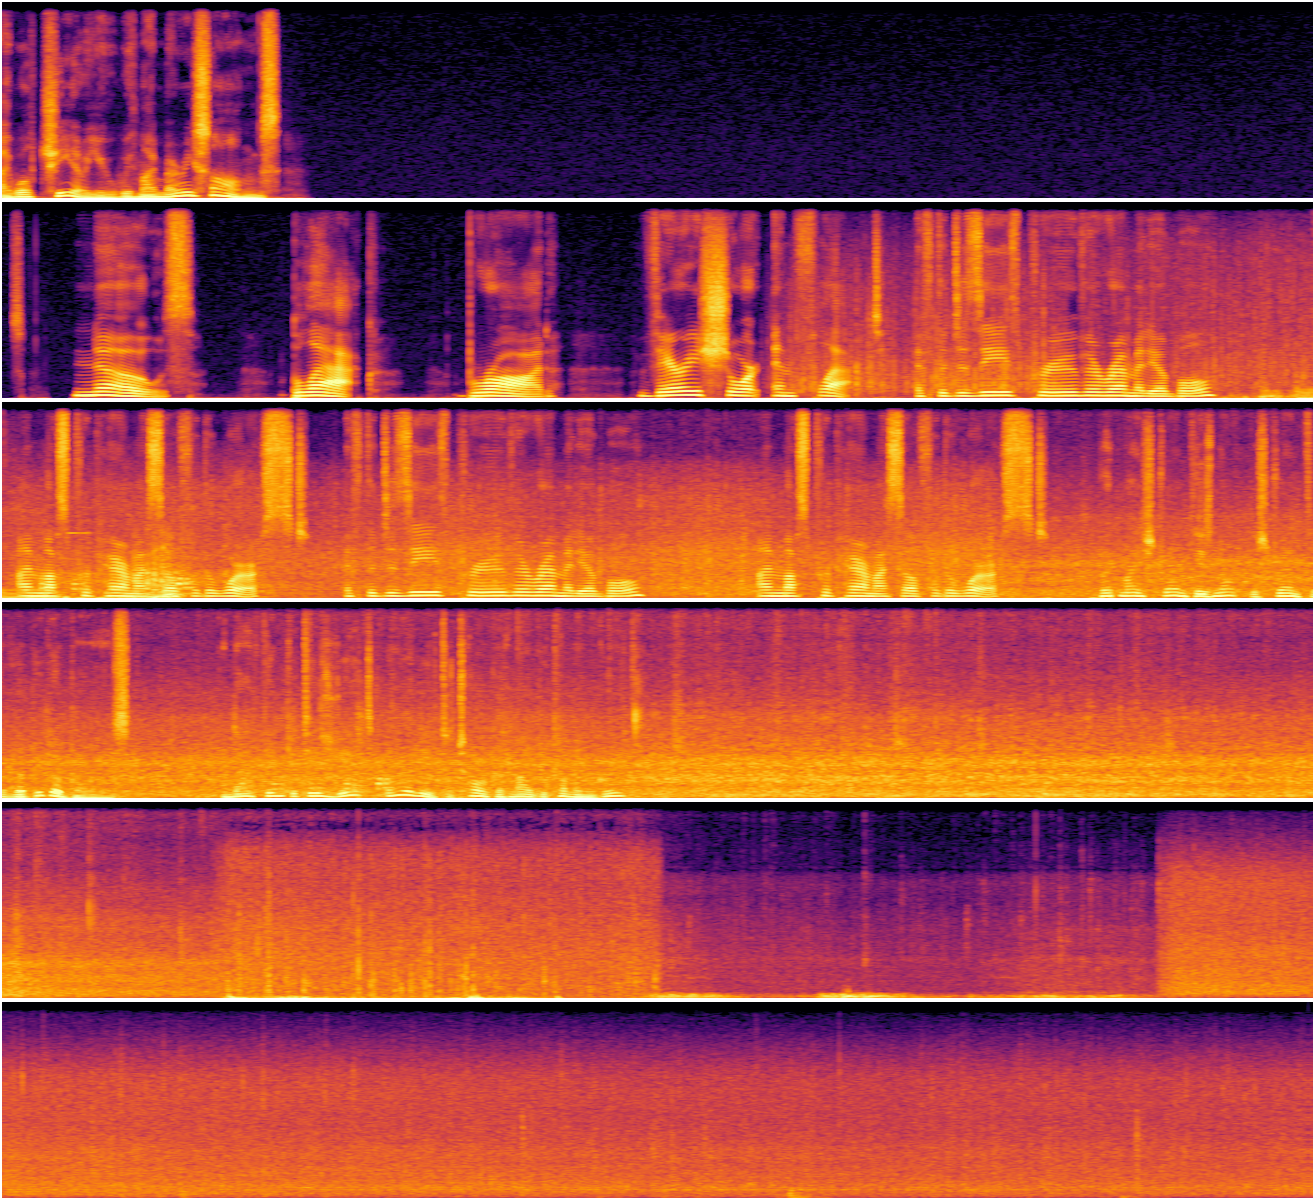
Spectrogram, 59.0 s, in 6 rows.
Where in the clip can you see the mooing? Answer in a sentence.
The mooing can be heard from 19.6 to 21.1 s.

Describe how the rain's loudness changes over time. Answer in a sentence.
The loudness of the rain goes up, then down.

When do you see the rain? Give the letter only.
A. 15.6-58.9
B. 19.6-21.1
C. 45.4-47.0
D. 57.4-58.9
A.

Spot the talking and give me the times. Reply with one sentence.
The talking can be heard from 0.0 to 2.3 s, from 9.9 to 19.0 s, from 19.8 to 24.6 s and from 25.4 to 34.3 s.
